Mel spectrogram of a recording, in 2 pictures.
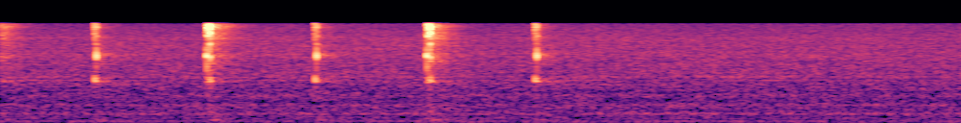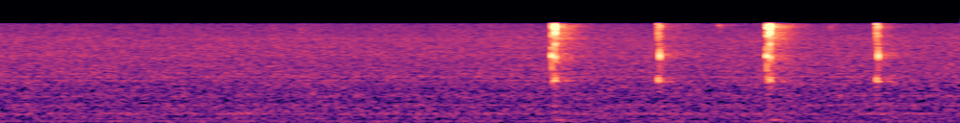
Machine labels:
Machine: valve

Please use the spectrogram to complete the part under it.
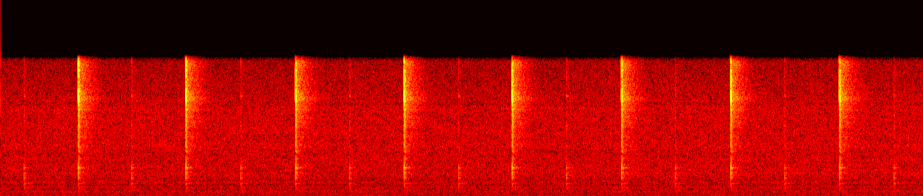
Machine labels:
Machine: valve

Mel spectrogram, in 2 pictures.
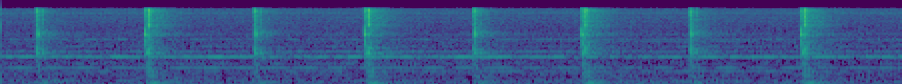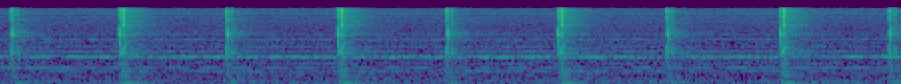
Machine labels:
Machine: valve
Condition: normal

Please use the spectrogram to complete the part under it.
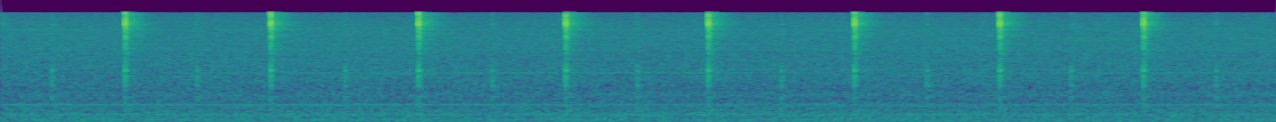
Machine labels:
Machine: valve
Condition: normal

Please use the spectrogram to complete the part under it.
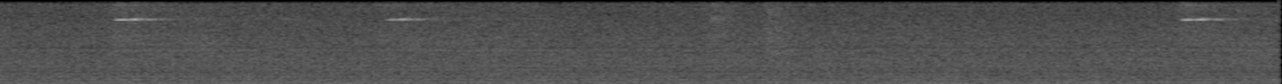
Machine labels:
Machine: fan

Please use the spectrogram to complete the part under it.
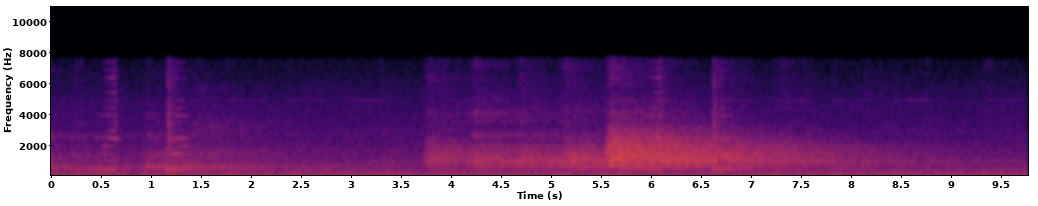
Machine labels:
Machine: slide rail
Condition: normal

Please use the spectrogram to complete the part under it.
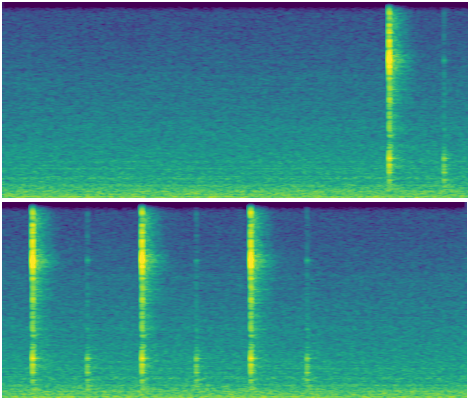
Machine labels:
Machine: valve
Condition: normal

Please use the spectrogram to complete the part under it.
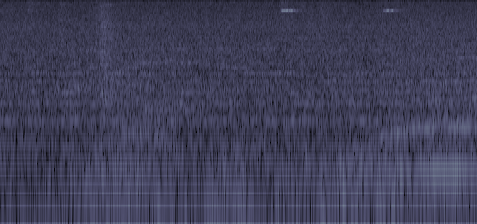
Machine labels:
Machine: fan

